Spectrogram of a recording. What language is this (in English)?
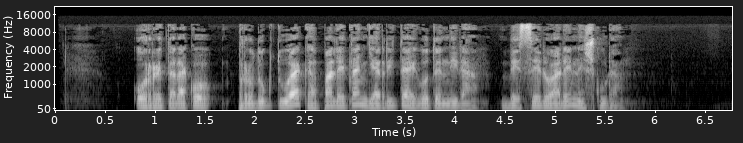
Basque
